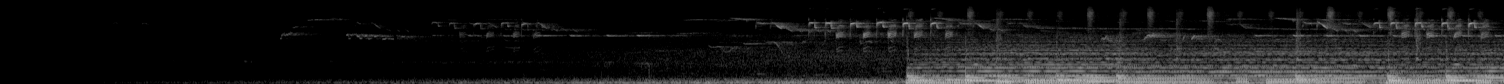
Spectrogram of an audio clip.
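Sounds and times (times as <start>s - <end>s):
songbirds chirping: 1.0s - 15.0s
low rumble: 9.1s - 15.0s.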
